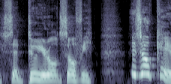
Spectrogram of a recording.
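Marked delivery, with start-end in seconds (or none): 1.7-2.3 put-on high, soothing reassurance to a toddler; reassuring. Mom calming her toddler after the mower stalls, soothing and high. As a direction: settle the child gently. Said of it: "Raylyn assured her".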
